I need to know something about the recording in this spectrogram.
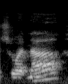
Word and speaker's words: Joanne: Et en portugais, on ne prononce pas Joanne. On ne sait pas prononcer Joanne. Donc, on m'appelle Joanna.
